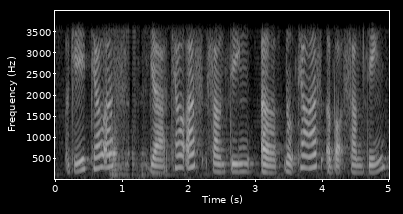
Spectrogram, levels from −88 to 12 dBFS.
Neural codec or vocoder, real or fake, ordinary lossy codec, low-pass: none; real; none; 3.6 kHz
